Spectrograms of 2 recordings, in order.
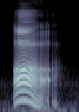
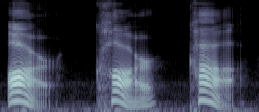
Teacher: Singaporean or British pronunciation would be ah. Americans would say R, car, ka.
